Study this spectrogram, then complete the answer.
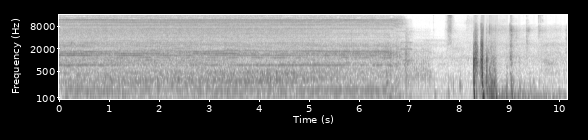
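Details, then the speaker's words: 2022 Jayco Eagle 330RSTS travel trailer, slide-out number two (electric-motor type, unlike slides one and three): steady motor whir with high whine, cuts off cleanly once fully extended or retracted, then a few clunks; normal slide-out operation. "uh it's on an electric motor so you can hear that sounds a lot different it's going to stop once it gets all the way out same thing once it gets fully retracted"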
